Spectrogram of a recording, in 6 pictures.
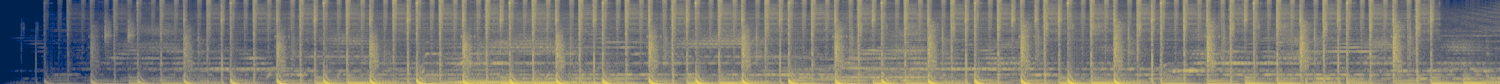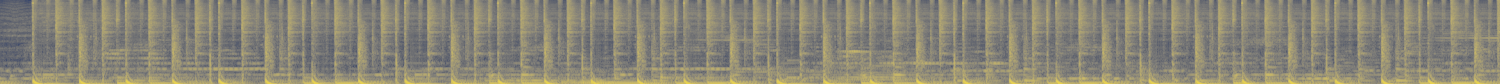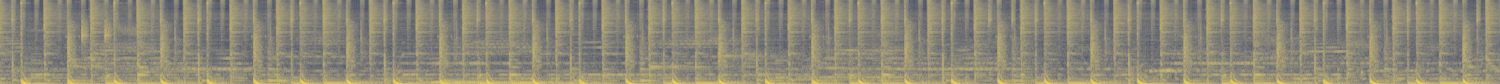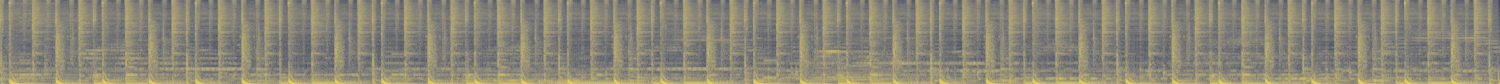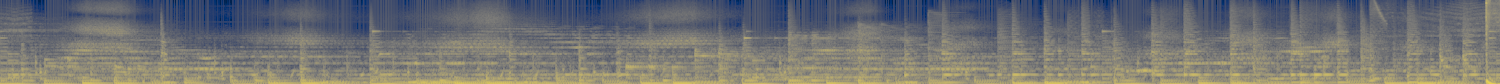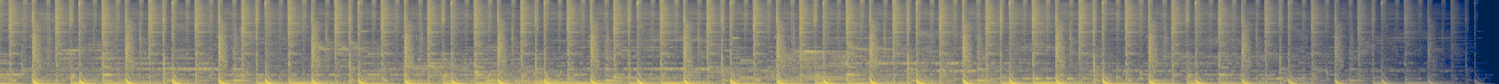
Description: UKGを現代的かつミニマルに昇華した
